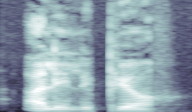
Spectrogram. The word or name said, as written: alì lwpyo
